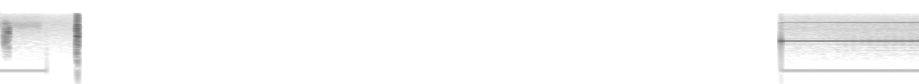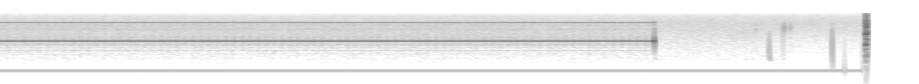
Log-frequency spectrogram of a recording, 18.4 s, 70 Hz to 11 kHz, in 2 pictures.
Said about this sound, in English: LaSalle, Oval Bay, Tour Grove, and Tonic Fire Departments in Peru EMS. Please disregard the tone to set your pagers and the test outcome clear 2001.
